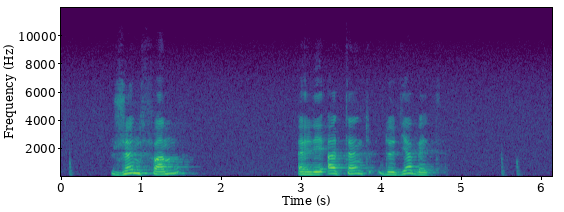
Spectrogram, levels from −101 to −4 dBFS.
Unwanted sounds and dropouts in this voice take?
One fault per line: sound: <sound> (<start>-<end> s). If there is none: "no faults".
no faults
